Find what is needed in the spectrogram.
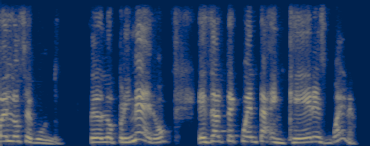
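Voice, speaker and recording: A woman's raised, projected voice, bright and sharp in tone, with a dry, close sound and no echo. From Colombia, raised in United States. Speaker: virtual assistant. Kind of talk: interview.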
